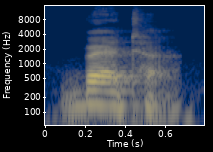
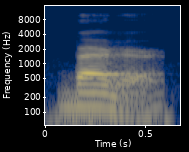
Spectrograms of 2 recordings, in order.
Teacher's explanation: তো এটির ব্রিটিশ উচ্চারণটা হবে ব্যাটা, আর এটির আমেরিকান উচ্চারণ হবে ব্যাডার। অর্থাৎ আমেরিকানরা সাধারণত টিকে ডি উচ্চারণ করে থাকে আর তারা রর উচ্চারণটা করে থাকে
